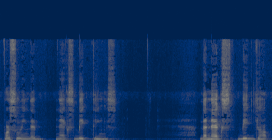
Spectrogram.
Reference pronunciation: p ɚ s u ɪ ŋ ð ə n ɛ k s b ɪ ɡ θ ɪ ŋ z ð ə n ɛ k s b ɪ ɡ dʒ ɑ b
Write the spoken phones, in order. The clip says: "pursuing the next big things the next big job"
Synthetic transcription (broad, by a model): p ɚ s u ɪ ŋ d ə n ɛ k s b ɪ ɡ t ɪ ŋ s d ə n ɛ k s b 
